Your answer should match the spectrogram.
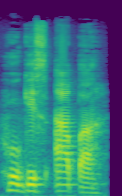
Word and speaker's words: hugis apa: Tagilog is spelled as T-A-G-I-L-O-G. A modern variation is hugis apa. Hugis apa. Hugis apa. Hugis apa is spelled as H-U-G-I-S hyphen A-P-A.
